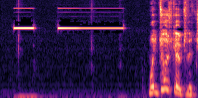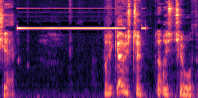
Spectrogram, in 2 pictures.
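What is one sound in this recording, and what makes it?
A multimeter gives a steady high beep on and off.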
